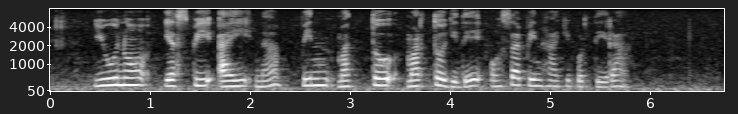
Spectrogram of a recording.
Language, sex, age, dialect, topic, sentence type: Kannada, female, 18-24, Coastal/Dakshin, banking, question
